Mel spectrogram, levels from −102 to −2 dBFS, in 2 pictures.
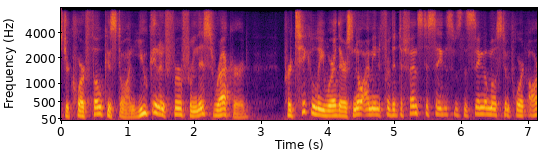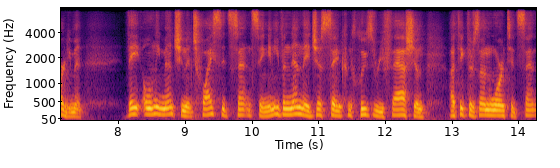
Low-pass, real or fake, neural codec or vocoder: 7.2 kHz; fake; codec, 16 kHz, about 1 kbps, DyCAST, with the encoder's durations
